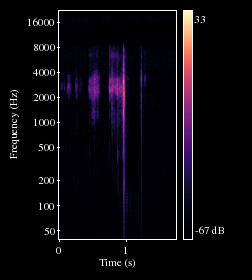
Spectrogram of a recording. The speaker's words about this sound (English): Just a bit of paper movement or something there.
